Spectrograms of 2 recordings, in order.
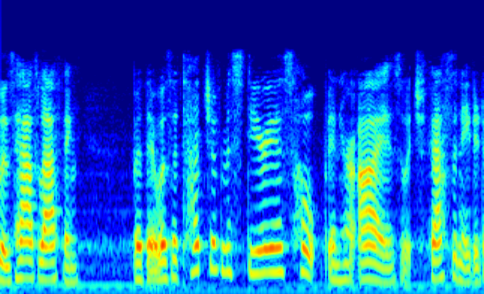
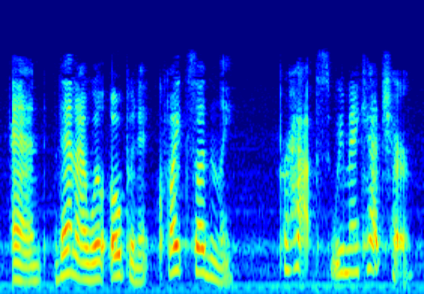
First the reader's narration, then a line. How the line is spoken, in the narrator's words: she whispered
